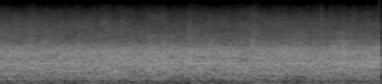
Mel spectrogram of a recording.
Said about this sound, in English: Well, this great cheer for the chorus masters.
